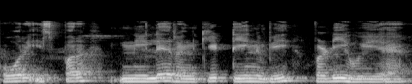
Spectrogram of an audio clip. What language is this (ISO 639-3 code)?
hin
